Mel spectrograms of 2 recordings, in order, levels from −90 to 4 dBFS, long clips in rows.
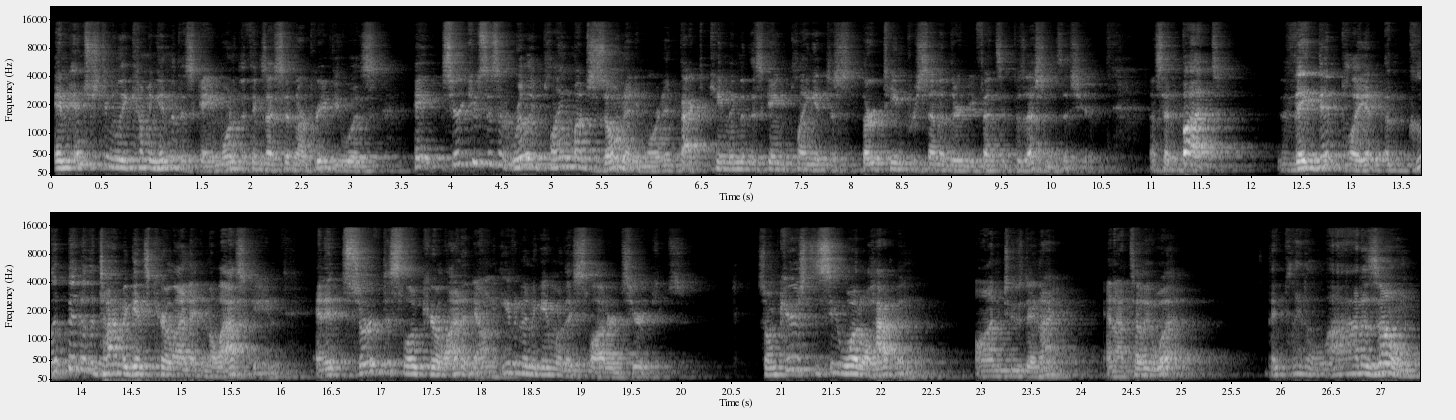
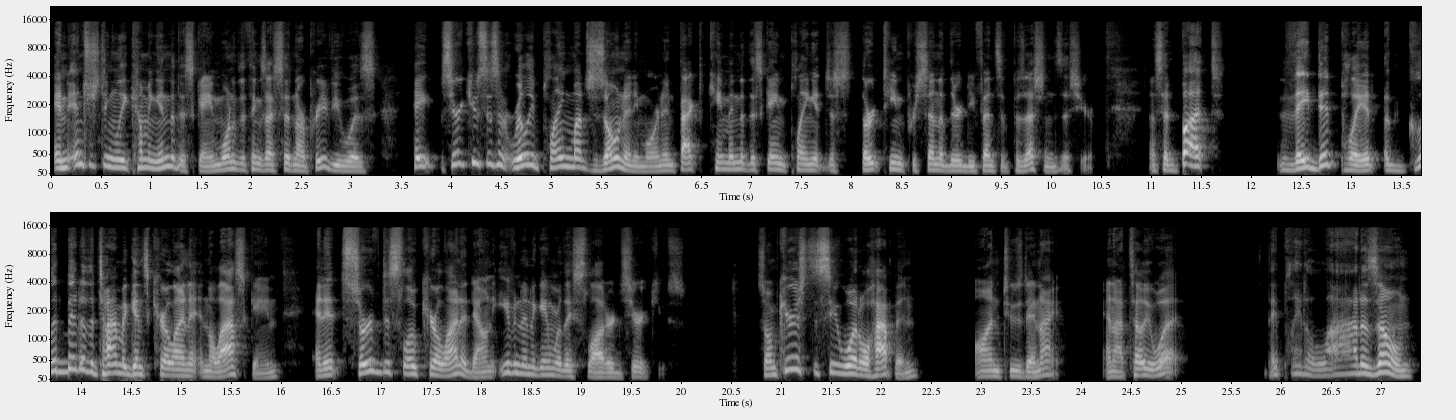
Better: second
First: room echo; slight; dies away in 0.7 s // off-mic speech; far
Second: none

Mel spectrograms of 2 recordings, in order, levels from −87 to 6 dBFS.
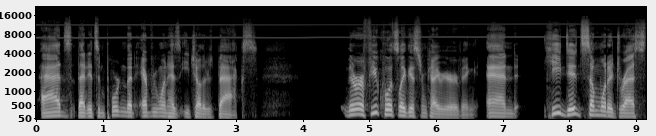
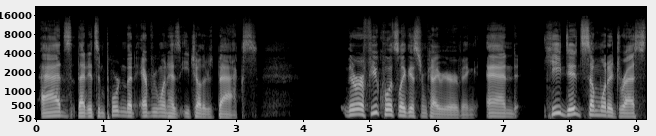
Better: second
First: high-pitched whine; faint; throughout; 7 kHz, 30 dB below the speech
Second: none

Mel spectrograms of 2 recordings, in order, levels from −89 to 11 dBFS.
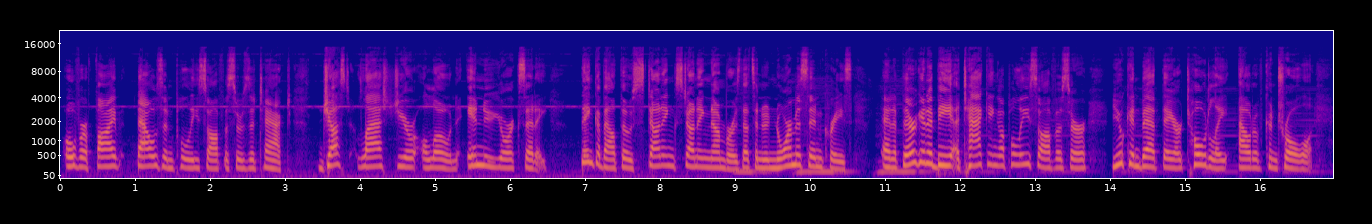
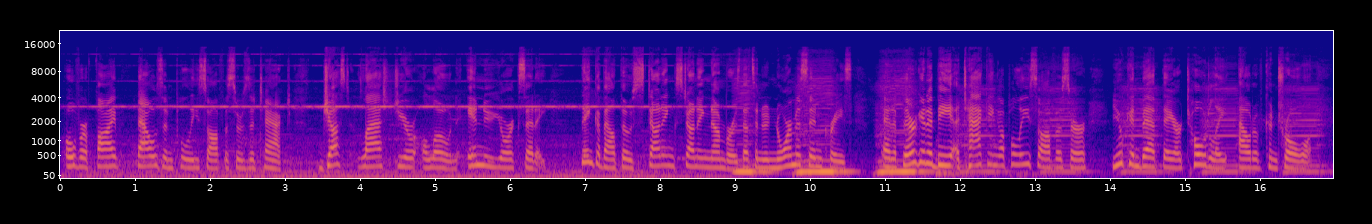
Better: first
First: alarms or sirens; faint; throughout; 25 dB below the speech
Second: alarms or sirens; loud; throughout; 4 dB below the speech

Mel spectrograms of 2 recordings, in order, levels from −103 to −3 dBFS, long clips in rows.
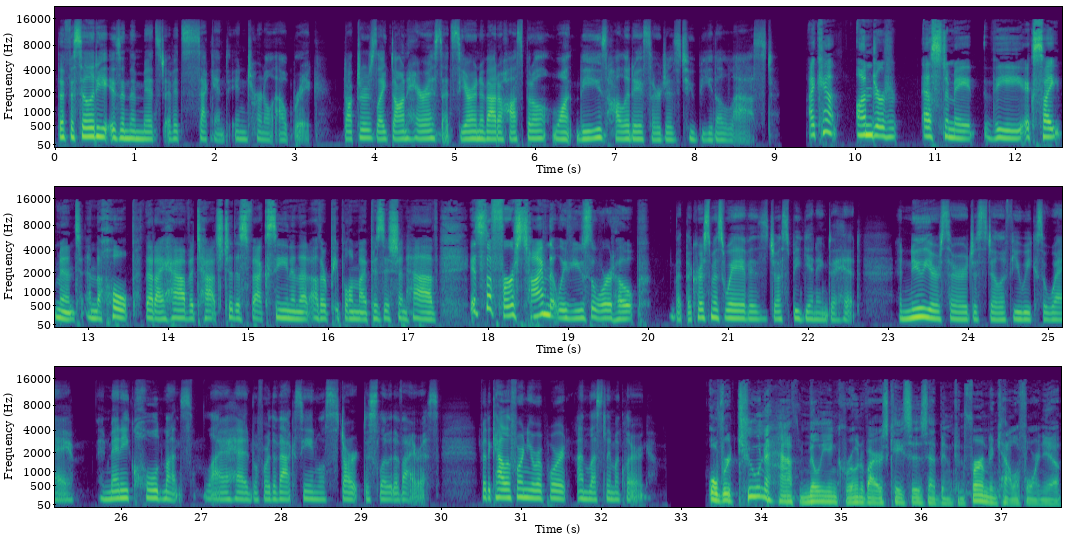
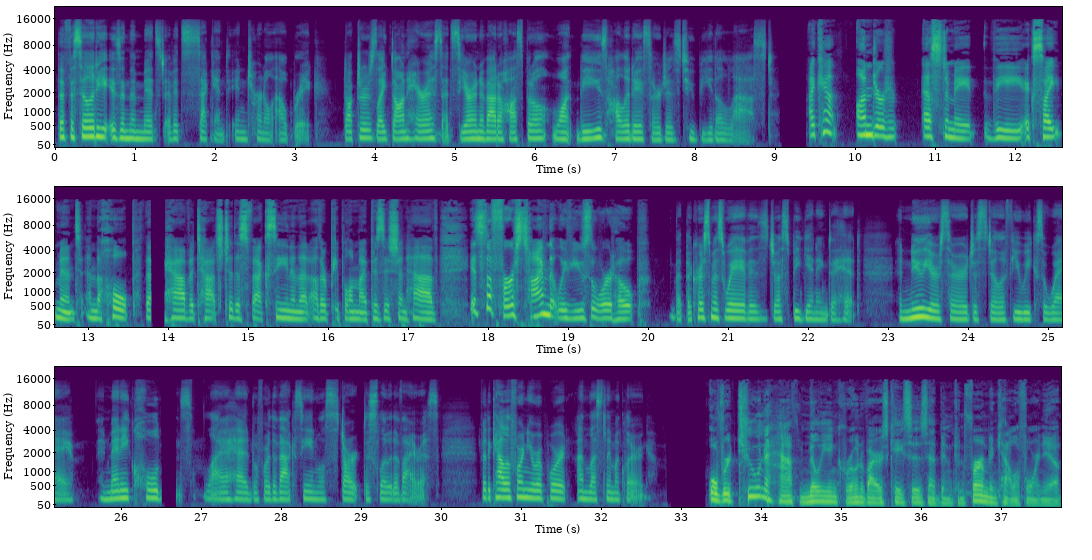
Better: first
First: none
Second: audio cutting out; at 14 s and at 27 s

